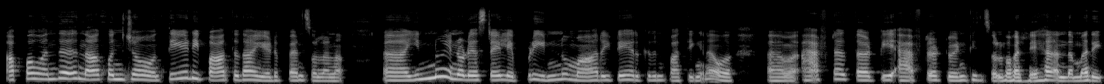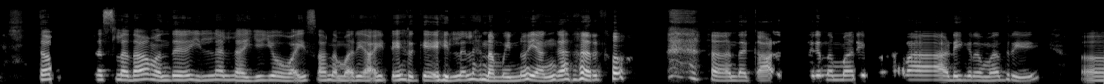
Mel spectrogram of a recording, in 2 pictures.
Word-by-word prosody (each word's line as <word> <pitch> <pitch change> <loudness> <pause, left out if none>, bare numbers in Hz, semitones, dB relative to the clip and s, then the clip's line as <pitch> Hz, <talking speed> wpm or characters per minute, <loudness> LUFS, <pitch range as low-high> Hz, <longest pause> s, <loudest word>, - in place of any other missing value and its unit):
அப்போ 215 +5 -2
வந்து 250 +4 +1 0.2
நான் 220 +1 +2
கொஞ்சம் 225 -1 +1 0.2
தேடி 285 +2 0
பார்த்து 200 +2 0
தான் 210 -1 +2
எடுப்பேன்னு 185 +2 -4
சொல்லலாம். 165 -1 -3 0.4
அ - - +2 0.3
இன்னும் 305 +9 +3
என்னுடைய 215 -5 +3
ஸ்டைல் 205 0 0
எப்படி 190 +6 -6
இன்னும் 220 +1 -2
மாறிட்டே 195 +2 -1
இருக்குதுன்னு 195 0 -6
பார்த்தீங்கன்னா, 170 0 -5
ஓ - - +2 0.5
அ - - -2 0.4
ஆஃப்டர் 235 +2 -4
30, 195 +1 0 0.2
ஆஃப்டர் 200 - -2
20ன்னு 190 +2 -2
சொல்லுவோம் 170 0 +3
இல்லையா? 165 +5 +2
அந்த 165 0 +2
மாரி. 180 -2 +3 0.5
30 245 +8 +2 0.3
ப்ளஸ்ல 215 0 +1
தான் 235 +1 +4
வந்து, 195 +2 +2 0.2
"இல்ல 200 +2 -3
இல்ல 200 -1 -2
ஐயயோ! 195 +3 0
வயசான 195 +1 -1
மாரி 195 - +1
ஆயிட்டே 200 +1 +1
இருக்கே! 190 0 +1 0.2
இல்லைல்ல 200 +5 +1
நம்ம 170 0 0
இன்னும் 205 +5 +4
யங்கா 200 +6 +3
தான் - - +8
இருக்கோம். 260 +7 +2 1.0
அந்த 185 0 -2 0.2
காலத்துக்கு 460 - -4
தகுந்த 415 - 0
மாரி 210 - 0 0.3
வறா" 215 0 -2 0.3
அப்படிங்கிற 195 0 -1
மாதிரி, 205 - -2 0.7
அ - - -3
200 Hz, 145 wpm, -23 LUFS, 185-220 Hz, 1.0 s, தான்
